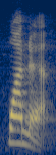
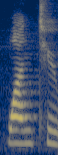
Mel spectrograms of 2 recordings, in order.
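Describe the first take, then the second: First: The two words are linked into one reduced form. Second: The two words are said separately in full.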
